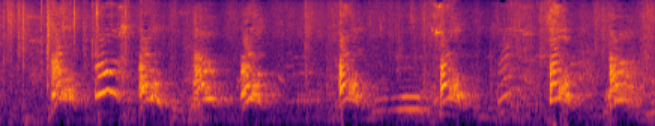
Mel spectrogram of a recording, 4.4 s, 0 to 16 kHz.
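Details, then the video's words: Roku, a Welsh corgi, overjoyed to see its breeder on 4 August 2019, gives high rising whines and yelps in quick succession, roughly one and a half per second, with a faint human voice behind. "ブリーダーさんに会って大喜びなロクさん / Happy Roku meets breeder"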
